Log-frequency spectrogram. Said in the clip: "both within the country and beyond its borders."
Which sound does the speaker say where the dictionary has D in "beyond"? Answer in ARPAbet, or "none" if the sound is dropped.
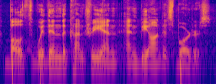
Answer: D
